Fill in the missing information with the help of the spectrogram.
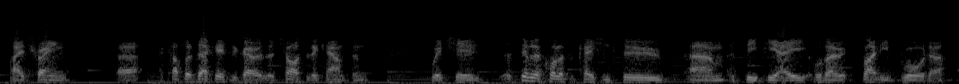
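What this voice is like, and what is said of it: London English accent. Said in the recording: “as you can hear from my accent, I'm not actually from Boston ... I hail from London”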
